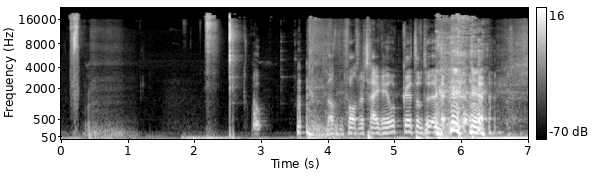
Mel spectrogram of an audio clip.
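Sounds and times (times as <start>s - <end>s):
beer bottle being opened: 0.0s - 0.3s
metallic clicks and scraping of the beer bottle cap: 0.0s - 0.3s, 2.2s - 3.5s
short hissing release of beer bottle: 0.0s - 0.4s
speech: 4.0s - 6.8s
laughter: 5.6s - 6.8s.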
